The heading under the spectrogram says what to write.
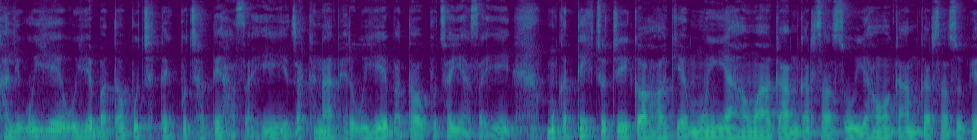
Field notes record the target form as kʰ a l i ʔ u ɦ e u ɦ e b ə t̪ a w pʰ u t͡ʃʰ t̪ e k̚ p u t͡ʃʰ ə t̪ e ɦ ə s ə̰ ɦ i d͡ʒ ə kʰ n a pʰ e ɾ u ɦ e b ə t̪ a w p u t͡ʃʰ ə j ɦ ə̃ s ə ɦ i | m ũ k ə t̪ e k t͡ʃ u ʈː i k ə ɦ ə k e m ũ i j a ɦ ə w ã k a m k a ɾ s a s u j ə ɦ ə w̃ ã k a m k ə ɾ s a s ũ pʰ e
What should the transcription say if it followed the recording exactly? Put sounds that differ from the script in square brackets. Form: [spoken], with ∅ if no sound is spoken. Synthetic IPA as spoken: kʰ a l i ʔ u ɦ e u ɦ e b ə t̪ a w [p] u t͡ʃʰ t̪ e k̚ p u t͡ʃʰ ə t̪ e ɦ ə s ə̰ ɦ i d͡ʒ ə kʰ n a pʰ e ɾ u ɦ e b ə t̪ a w p u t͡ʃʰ ə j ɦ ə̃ s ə ɦ i | m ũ k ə t̪ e k t͡ʃ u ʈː i k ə ɦ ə k e m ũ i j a ɦ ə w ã k a m k [ə] ɾ s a s u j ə ɦ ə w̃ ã k a m k ə ɾ s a s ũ pʰ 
